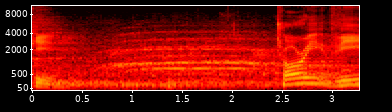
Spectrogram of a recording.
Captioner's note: applause, cheering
